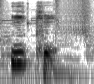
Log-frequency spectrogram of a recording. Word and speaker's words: ike: We call the ike. Ike. Not ike. Mind you, the intonation has to be, or the pronunciation has to go down. Ike.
